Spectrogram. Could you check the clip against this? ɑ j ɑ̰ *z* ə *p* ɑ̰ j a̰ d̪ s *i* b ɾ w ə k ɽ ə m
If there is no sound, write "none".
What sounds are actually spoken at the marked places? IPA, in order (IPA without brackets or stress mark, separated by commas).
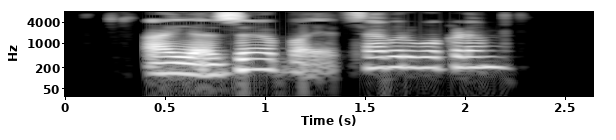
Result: z, b, a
